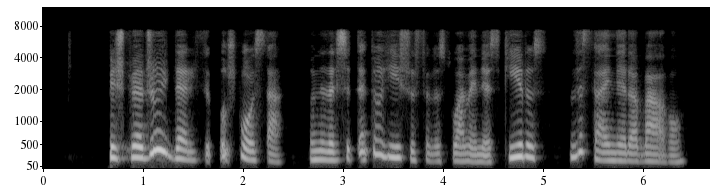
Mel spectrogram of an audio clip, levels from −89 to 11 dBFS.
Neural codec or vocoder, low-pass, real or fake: codec, 16 kHz, 0.5 kbps, FunCodec, trained on Chinese and English, 25 frames a second; 7.2 kHz; fake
